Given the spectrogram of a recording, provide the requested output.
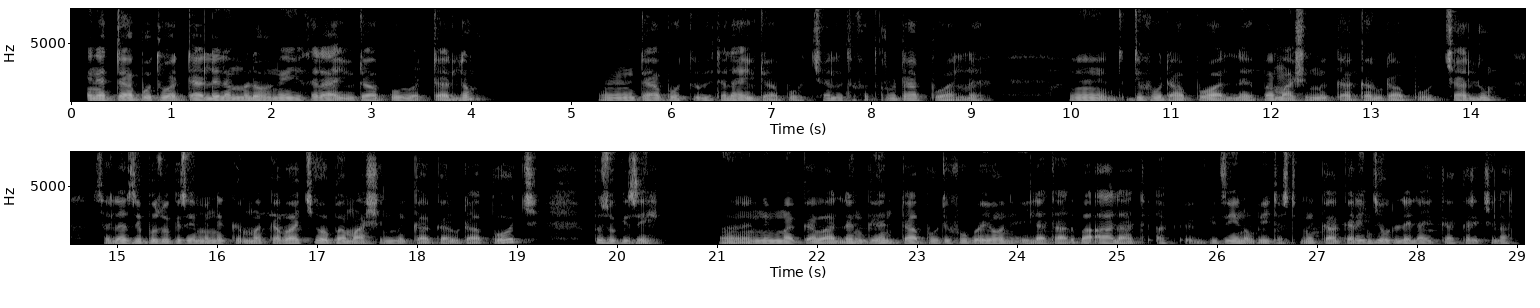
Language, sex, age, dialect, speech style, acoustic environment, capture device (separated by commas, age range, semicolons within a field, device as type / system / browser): Amharic, male, 25-34, Ethiopia - Addis Ababa, happy; relaxed; excited, people talking, mobile / Linux / Chrome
